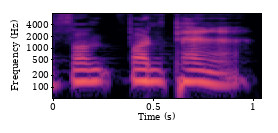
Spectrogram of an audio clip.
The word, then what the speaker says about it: von Pannier: How do you pronounce Von it? Pannier. Okay, Von Pannier.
